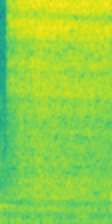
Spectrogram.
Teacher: S의 소리는 스 하는 발음인데 목에 손을 대고 스 하고 발음하면 목이 울리질 않죠. 그래서 이 아이는 울리지 않고 목이 울리지 않고 바람만 나온다고 해서 새는 소리라고 불러요.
